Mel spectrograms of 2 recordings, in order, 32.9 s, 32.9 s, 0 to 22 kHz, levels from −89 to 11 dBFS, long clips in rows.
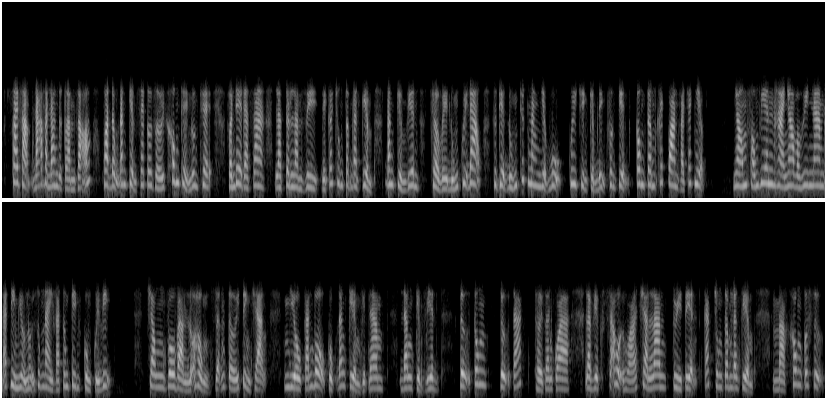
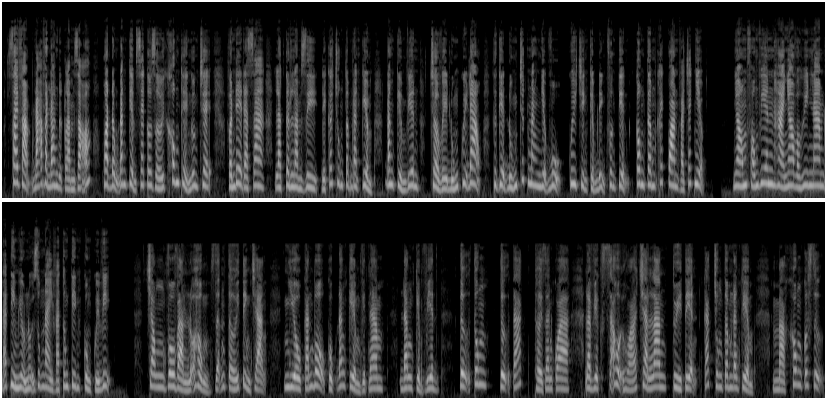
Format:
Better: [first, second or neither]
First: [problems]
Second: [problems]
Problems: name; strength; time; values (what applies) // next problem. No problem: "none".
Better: second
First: phone-call audio; nothing above 3.5 kHz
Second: none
